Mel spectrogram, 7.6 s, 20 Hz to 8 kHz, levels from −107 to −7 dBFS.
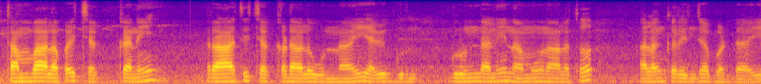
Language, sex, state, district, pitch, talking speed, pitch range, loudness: Telugu, male, Telangana, Hyderabad, 125 Hz, 80 wpm, 120-130 Hz, -20 LUFS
